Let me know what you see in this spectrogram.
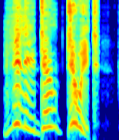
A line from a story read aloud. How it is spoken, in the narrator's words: shrieked the elder of the two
